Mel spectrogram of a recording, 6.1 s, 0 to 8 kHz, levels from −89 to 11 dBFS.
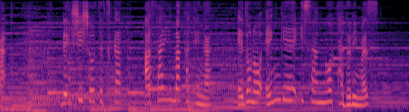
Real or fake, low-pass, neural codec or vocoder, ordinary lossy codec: real; none; none; none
